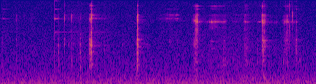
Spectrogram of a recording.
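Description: A small antique metal candle snuffer, with a bell-shaped cup on a thin handle, is held up in one hand and tapped with the fingertips and nails of the other. A scattered series of quiet, irregular taps sounds as bright metallic ticks, each dying away almost instantly.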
